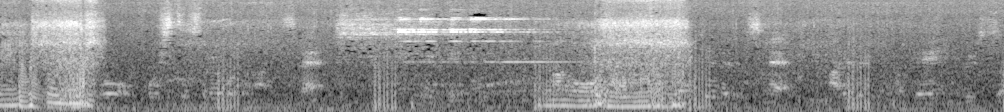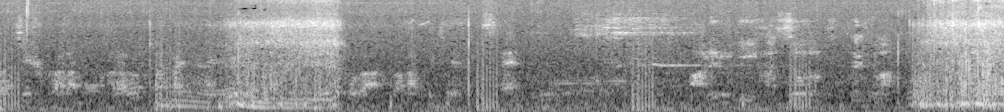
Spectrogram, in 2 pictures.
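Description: Loud, rough rattling snores on each in-breath, about four in fifteen seconds, with quieter breathing between; ordinary snoring.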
